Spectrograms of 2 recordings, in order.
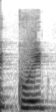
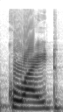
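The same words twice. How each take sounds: First: "क्विट" with a short i, as in quit; mispronounced quite. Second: "क्वाइट" with a long eye vowel; correct quite pronunciation. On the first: Teacher quoting learners' mistaken "क्विट", short-i pronunciation. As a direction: say "क्विट" as one short kwit, the common mistake. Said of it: "but वो wrong होता है". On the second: Teacher correcting learners to "क्वाइट", with an ai vowel. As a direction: say "क्वाइट" as kwite, with the ai glide. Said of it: "इसे हम क्वाइट पढ़ेंगे". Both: Shown as a demonstration.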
